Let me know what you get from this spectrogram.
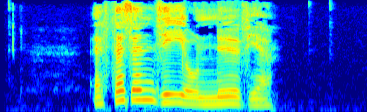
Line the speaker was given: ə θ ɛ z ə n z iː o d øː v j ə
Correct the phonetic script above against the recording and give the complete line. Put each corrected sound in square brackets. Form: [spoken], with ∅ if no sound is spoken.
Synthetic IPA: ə θ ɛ z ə n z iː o [n] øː v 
